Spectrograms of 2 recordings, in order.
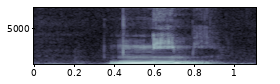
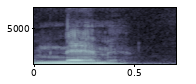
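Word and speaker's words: μνήμη: There is a mention of memory, mnemi in Greek, or mneme, depending on how you pronounce the eta.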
